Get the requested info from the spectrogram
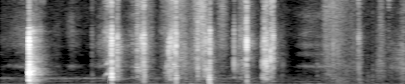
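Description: Tarot cards being shuffled and handled, with one sharp snap a moment in, the loudest sound, then a quick run of smaller card snaps and a softer rustle near the end.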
